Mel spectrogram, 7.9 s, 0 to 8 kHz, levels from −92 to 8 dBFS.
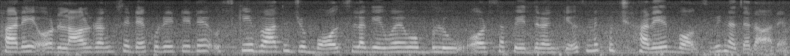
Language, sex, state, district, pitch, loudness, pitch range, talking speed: Hindi, female, Bihar, Kaimur, 245 Hz, -19 LUFS, 230-265 Hz, 220 wpm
